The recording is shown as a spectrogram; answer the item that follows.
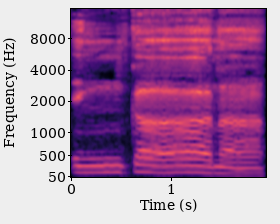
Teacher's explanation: সরাসরি ন বলে আমরা অনুস্বর বলব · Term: ইফা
